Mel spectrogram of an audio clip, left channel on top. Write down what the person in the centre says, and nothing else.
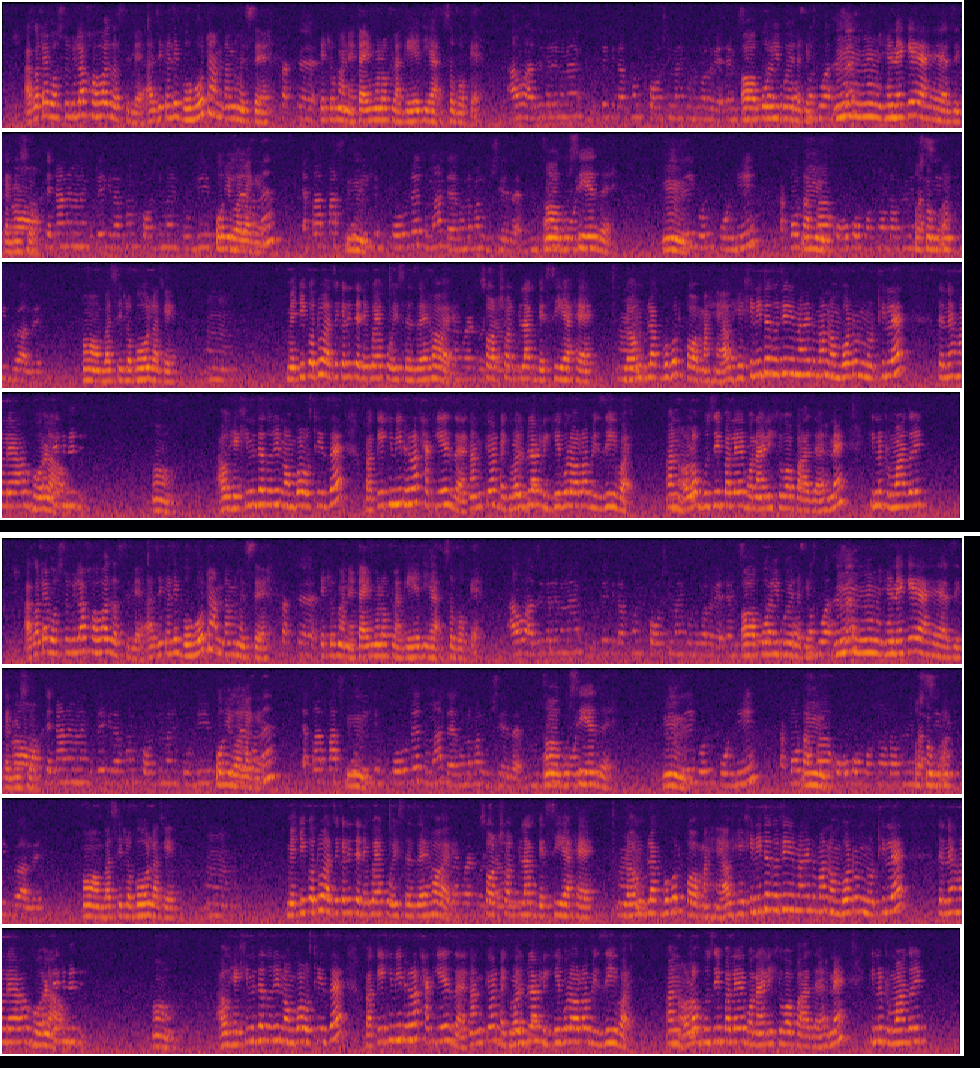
তাকে
আৰু আজিকালি মানে গোটেই কিতাপখন। খৰচী মাৰি। পঢ়িব লাগে এম চি
কিউ
টাইপ ত প্ৰশ্নবোৰ
আহে
যে,
অ
সেইকাৰণে মানে গোটেই কিতাপ খন‌ খৰচি মাৰি পঢ়ি‌
পঢ়িলে
মানে এটা পাঠ
পঢ়ি শেষ কৰোতে তোমাৰ ডেৰ ঘণ্টামান গুছি গুচিয়ে যায় বুজি
কই
বুজি কৰি পঢ়ি। আকৌ তাৰ
পৰা সৰু সৰু প্ৰশ্ন। উত্তৰ খিনি
বাচি
লিখি যোৱালে
উম
তেনেকুৱাই কৰিছে
উম
উম
বাকী
খিনি
থাকিয়ে
যায়
উম
উম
